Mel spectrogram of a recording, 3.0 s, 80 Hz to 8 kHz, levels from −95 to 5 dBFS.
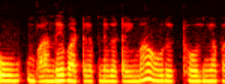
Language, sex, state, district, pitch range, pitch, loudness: Bhojpuri, female, Uttar Pradesh, Ghazipur, 185-195 Hz, 185 Hz, -17 LUFS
